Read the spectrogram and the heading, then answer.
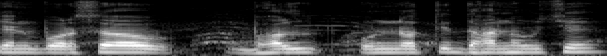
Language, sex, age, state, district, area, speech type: Odia, male, 45-60, Odisha, Bargarh, rural, spontaneous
